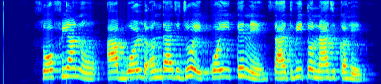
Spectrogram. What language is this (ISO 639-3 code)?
guj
